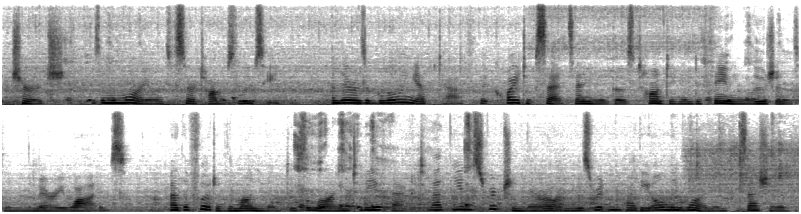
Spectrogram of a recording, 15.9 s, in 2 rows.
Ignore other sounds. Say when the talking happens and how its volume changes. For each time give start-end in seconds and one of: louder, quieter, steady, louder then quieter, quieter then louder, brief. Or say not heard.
0.0-15.9 steady.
